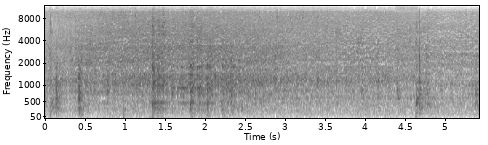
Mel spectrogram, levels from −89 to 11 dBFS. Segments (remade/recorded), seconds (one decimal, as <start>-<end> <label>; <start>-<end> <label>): 0.0-5.4 recorded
